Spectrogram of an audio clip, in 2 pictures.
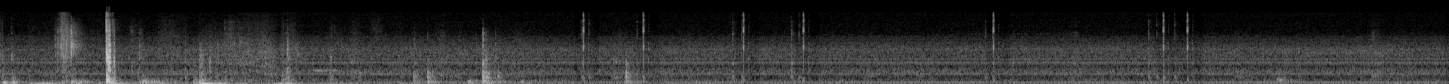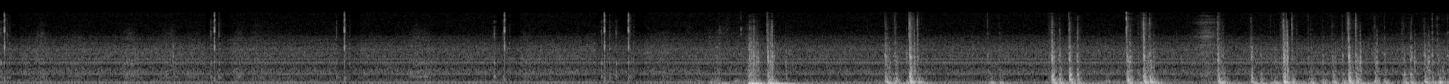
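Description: Computer keyboard keys clicking as someone types, in quick runs of keystrokes over the last several seconds, with scattered single clicks earlier on. A steady faint hum runs underneath.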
